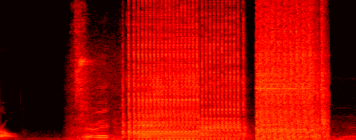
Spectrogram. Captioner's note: various loud drilling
